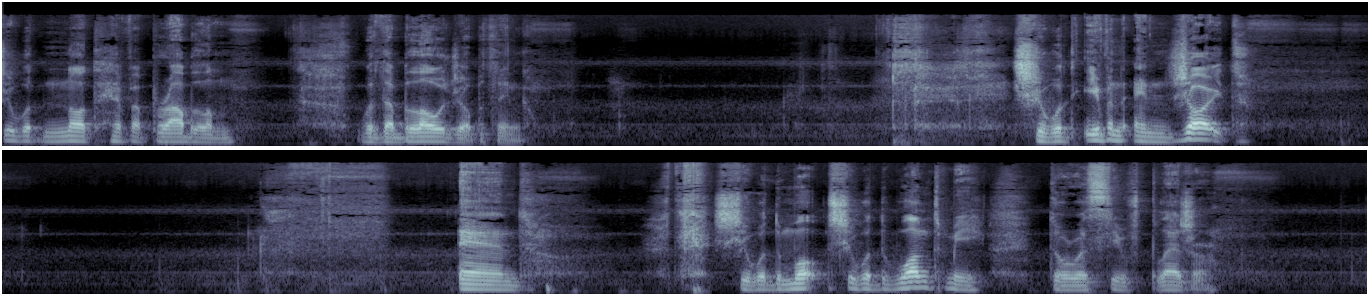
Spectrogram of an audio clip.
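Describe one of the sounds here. A man talks calmly and close up, in short bursts with pauses.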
